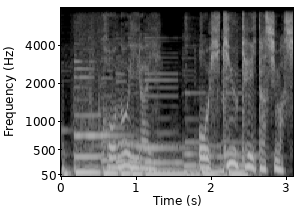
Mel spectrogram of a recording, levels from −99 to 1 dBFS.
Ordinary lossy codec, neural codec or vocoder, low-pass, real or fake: none; none; 7.2 kHz; real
